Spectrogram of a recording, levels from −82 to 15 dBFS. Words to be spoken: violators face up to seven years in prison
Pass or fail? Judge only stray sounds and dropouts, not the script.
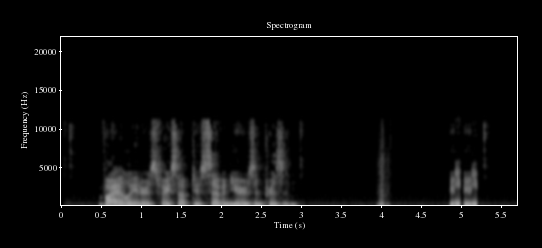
fail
